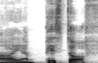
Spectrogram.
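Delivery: ordinary talk, nothing marked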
